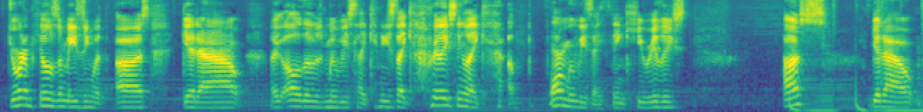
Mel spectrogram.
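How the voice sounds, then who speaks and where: A man giving a rambling, excitable life update to his viewers as a small YouTuber, full of fillers and quick laughs. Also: a little high. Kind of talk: casual chat to camera.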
